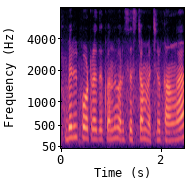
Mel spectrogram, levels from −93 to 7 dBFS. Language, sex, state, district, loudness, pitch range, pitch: Tamil, female, Tamil Nadu, Kanyakumari, -19 LUFS, 190-220 Hz, 200 Hz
